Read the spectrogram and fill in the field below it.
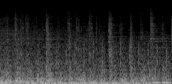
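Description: Gunfire in Call of Duty Modern Warfare 3, rapid bursts of shots cracking one after another in a busy, continuous exchange.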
